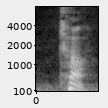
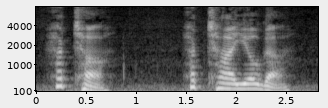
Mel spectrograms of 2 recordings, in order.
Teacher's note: the tongue is at the roof of the mouth. It's called cerebrals, cerebrals. So, and you know that it's cerebral because it has this dot under the consonant, the dot.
